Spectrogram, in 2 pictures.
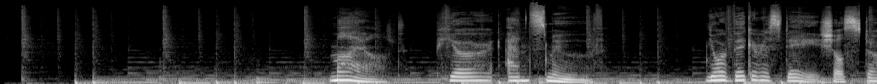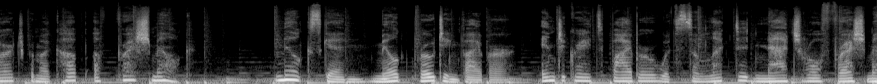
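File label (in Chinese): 外籍女英_外语_美式英语_美妆高端_优雅; DemoBettertex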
